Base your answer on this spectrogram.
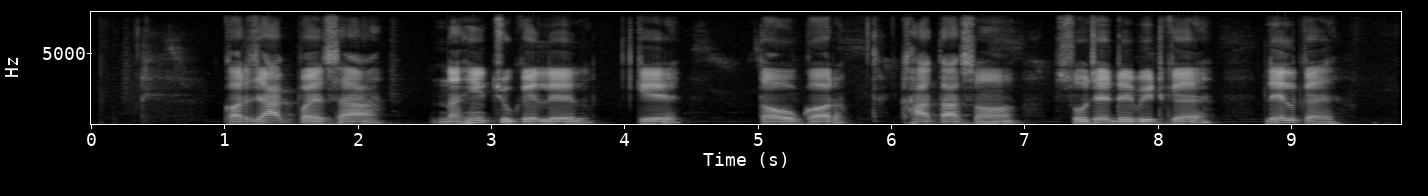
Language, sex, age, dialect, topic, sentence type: Maithili, male, 25-30, Bajjika, banking, statement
